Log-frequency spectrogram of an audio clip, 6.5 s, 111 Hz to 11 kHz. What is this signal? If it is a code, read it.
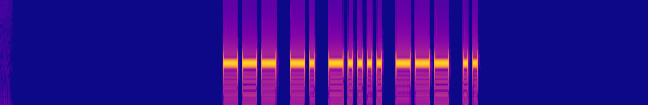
Morse code, heard as a keyed tone, about 25 wpm, 700 Hz. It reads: ON6OI
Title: DXCC-100 Call Signs - 5 Characters - Repeated 2x - 25wpm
